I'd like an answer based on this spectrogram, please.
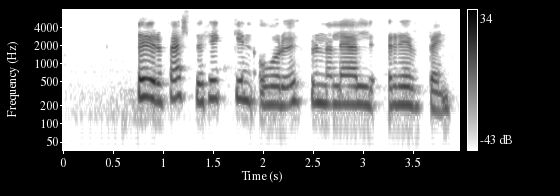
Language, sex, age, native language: Icelandic, female, 30-39, Icelandic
